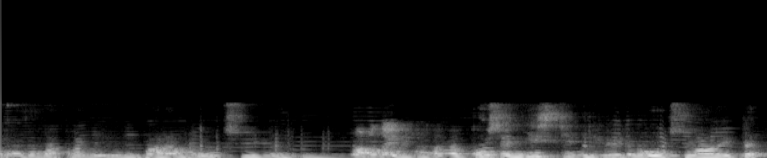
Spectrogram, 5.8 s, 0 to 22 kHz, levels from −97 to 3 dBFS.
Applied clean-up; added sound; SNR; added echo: neural mask model DeepFilterNet 3.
